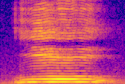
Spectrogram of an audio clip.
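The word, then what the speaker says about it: 因: The pronunciation as yin, yin, yi, yin, yin, the first tone, yin, right from outside to inside.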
